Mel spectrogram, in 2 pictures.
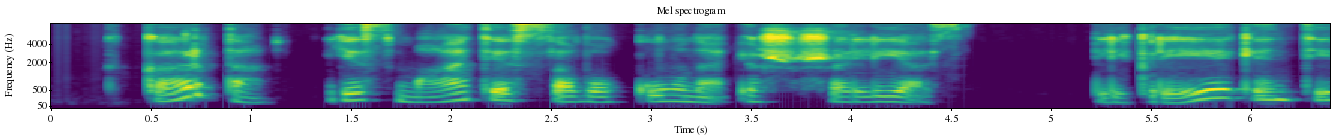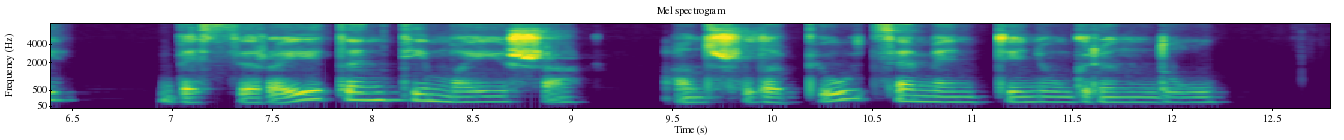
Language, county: Lithuanian, Marijampolė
